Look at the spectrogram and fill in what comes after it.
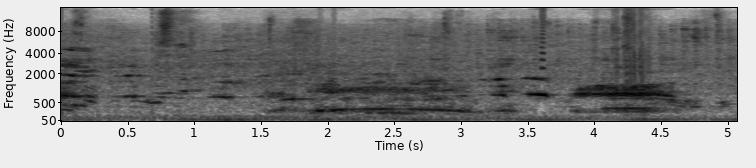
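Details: Sahiwal cow at a cattle market: a low, drawn-out moo lasting over a second, then a shorter second low call, with people talking nearby and general market bustle.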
